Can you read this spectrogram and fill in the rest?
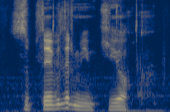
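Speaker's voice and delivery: ordinary delivery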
